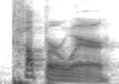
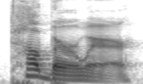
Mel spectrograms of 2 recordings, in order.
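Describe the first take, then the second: First: The middle consonant is a P sound. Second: The middle consonant is a B sound. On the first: The speaker calls it right. "it is actually Tupperware with a P" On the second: The speaker calls it wrong. "with B's"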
